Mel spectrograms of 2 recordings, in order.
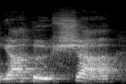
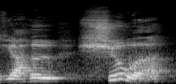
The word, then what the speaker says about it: Yahusha: yahuwah yahoo you know the messiah's name being yahoo shah and but if you attach it and you say his name is yahu shuah what you're actually saying is that yahuwah is crying out and that's not accurate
